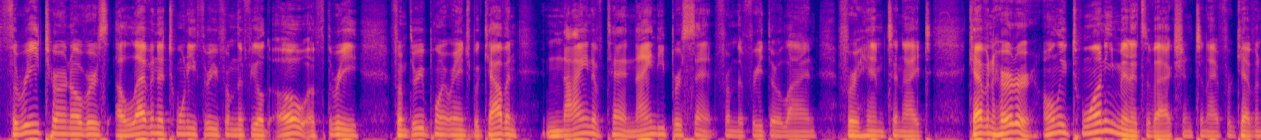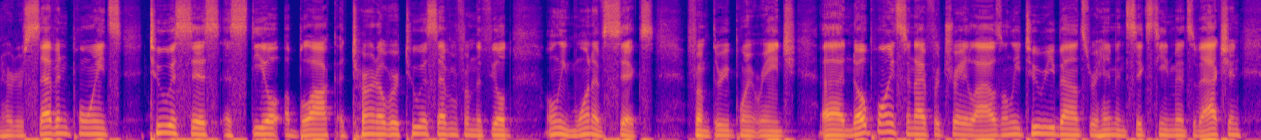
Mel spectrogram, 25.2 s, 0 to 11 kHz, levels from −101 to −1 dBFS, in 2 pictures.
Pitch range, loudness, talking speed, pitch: 115-145 Hz, -30 LUFS, 190 wpm, 125 Hz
